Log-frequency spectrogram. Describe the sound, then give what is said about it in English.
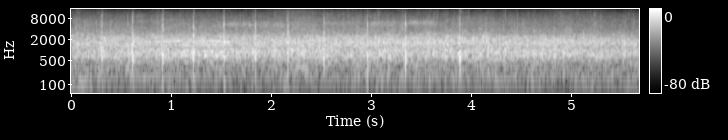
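An audience applauds a guest at a Traders Point welcome, with dense, steady clapping marked by a few sharper claps that stands alone without talk. “Hey, can you give a warm Traders Point welcome to Carson?”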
